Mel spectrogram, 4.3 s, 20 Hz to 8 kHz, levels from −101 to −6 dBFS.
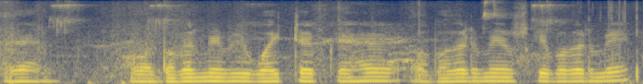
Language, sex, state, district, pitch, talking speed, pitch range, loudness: Hindi, male, Bihar, Katihar, 135 Hz, 195 wpm, 130-140 Hz, -17 LUFS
